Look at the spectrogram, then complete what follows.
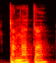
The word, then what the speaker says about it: tangata: Reo Māori only, because the rest of the Pacific, they stress in different places.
